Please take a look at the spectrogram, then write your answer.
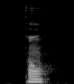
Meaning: third-person singular present indicative of pendre
- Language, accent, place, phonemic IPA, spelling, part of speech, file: French, France, Lyon, /pɑ̃/, pend, verb, LL-Q150 (fra)-pend.wav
